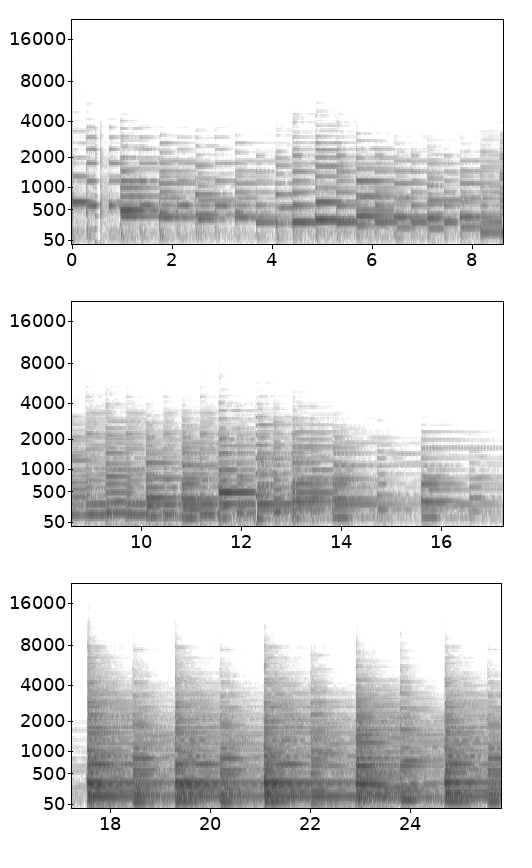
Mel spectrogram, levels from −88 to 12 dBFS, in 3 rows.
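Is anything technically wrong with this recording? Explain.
Yes, this music clip has several call-transport faults.

From 0.45 to 0.75 s there's a call audio freeze: the last sound hangs as a fading buzz for about 280 ms, likely because delayed packets emptied the jitter buffer. Nothing's lost, it just restarts late.

From 6.68 to 7.73 s a jitter buffer speed-up trims tiny pitch-period slices to catch up. The music runs at about 115% with pitch unchanged, so the tempo feels rushed.

Short concealed packet loss hits at 12.29, 13.05 and 13.21 s. Each time about 20 ms never arrived and got patched, leaving a quick smear or wobble.

From 14.13 to 15.54 s there's repeated packet loss with a robotic sound. Six small holes, roughly 100 ms missing in total, are each papered over, giving choppy stutters. Throughout, the top end stops around 12 kHz, as the call codec passes it.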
